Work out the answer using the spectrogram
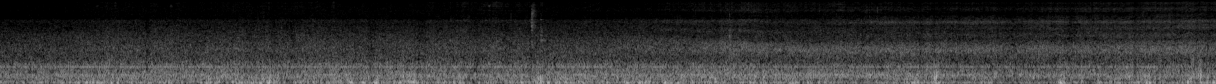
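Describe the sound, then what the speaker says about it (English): A catamaran's engine drones steadily beneath broadband wash of water and wind, cruising slowly on a river with a faint constant tone; no voices. "just cruising along very slowly"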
